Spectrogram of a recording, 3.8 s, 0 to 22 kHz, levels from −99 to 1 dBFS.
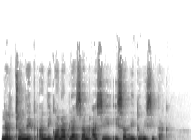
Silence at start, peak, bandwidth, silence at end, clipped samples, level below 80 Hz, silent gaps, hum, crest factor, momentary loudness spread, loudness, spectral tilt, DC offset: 0.05 s; -4 dBFS; 13 kHz; 0.55 s; under 0.1%; -64 dBFS; none; none; 16 dB; 7 LU; -20 LUFS; -5 dB/octave; under 0.1%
